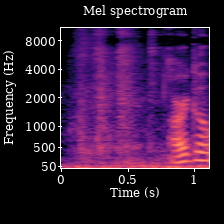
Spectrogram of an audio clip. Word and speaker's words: argot: their slaves make the this pictorial argo argot argo or argot google how to pronounce a-r-g-o-t argo okay excuse me make this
